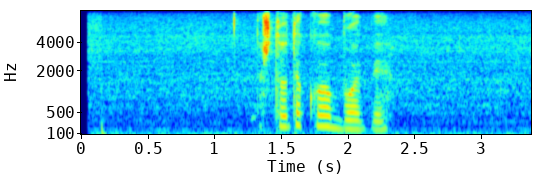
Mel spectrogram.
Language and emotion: Russian, neutral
